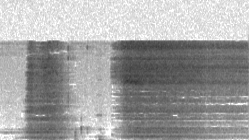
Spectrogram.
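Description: A man breathing close to the microphone: a short breath, then a longer one that begins just past a second in and trails off.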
